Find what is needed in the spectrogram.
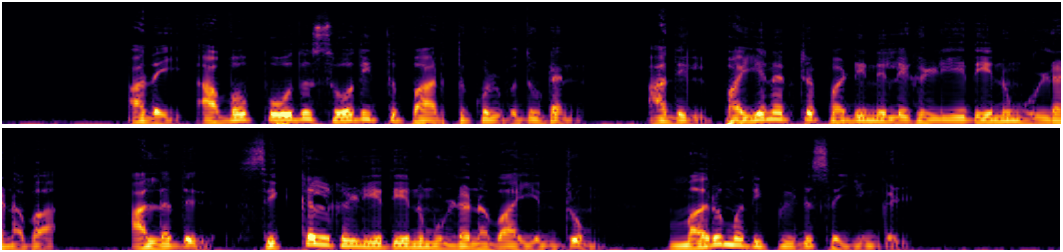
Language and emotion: Tamil, neutral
